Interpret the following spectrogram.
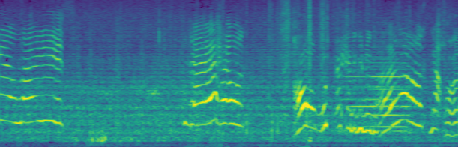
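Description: Voices played backwards: several separate calls with swooping pitch, the busiest and loudest stretch starting about four seconds in.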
